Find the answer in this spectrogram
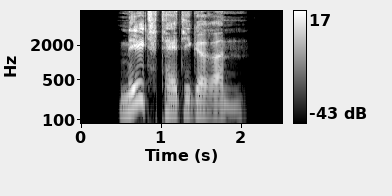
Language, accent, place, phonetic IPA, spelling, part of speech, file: German, Germany, Berlin, [ˈmɪltˌtɛːtɪɡəʁəm], mildtätigerem, adjective, De-mildtätigerem.ogg
- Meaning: strong dative masculine/neuter singular comparative degree of mildtätig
